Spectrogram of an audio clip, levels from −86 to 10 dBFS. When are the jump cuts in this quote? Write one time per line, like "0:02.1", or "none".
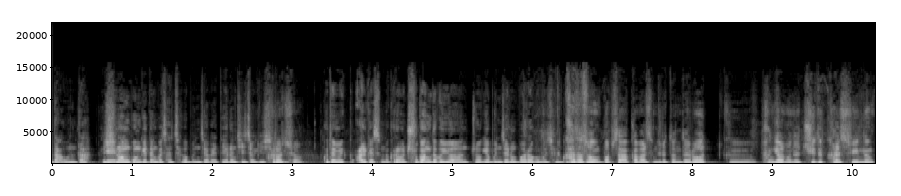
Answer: none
